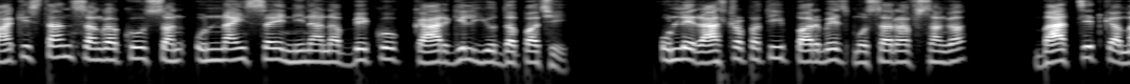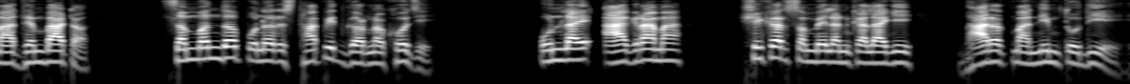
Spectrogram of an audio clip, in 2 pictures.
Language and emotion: Nepali, neutral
